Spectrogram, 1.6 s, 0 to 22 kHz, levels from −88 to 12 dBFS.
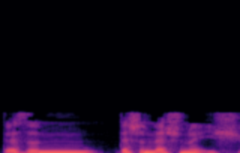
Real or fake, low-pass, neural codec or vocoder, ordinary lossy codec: real; 7.2 kHz; none; MP3, 24 kbps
